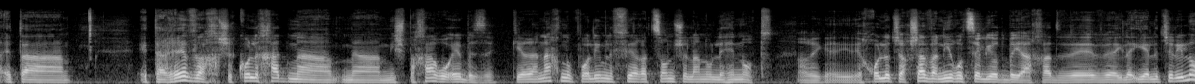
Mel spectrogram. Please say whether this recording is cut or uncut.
cut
